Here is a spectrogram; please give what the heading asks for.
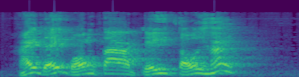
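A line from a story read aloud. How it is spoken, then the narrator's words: Shouting. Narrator (Vietnamese): từ phía sau đã có tiếng quát lên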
